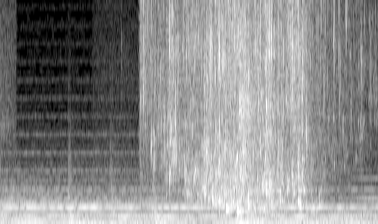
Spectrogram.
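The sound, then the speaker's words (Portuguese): Water pours and splashes steadily for about two seconds in a baptism, fairly loud, over a low sustained musical drone, with no one speaking. “Que essa água me purifique.”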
